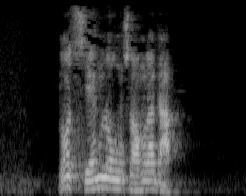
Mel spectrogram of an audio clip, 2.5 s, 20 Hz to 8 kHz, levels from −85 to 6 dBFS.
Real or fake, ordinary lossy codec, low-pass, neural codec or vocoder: real; MP3, 32 kbps; 7.2 kHz; none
